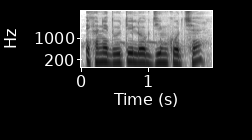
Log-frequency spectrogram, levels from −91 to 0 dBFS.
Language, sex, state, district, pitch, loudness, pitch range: Bengali, male, West Bengal, Alipurduar, 155 Hz, -14 LUFS, 150-165 Hz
